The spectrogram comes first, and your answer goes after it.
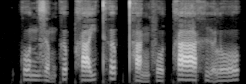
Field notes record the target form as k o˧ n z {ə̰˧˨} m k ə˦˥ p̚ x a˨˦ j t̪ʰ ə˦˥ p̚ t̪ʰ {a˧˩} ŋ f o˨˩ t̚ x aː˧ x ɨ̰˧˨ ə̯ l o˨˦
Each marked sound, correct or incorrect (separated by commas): correct, correct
